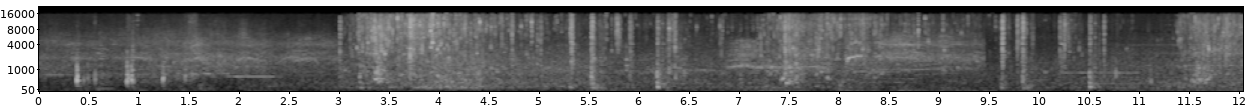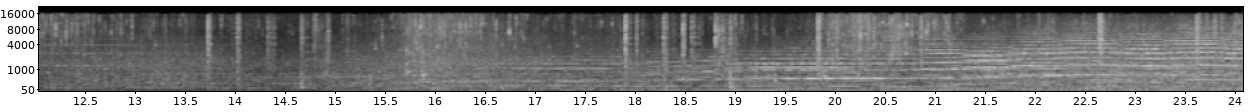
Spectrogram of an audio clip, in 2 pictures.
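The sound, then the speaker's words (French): A small boat being lowered from a ship into the sea: scattered knocks, thumps and creaks of handling through the first half, giving way to a growing, continuous wash and splash of water toward the end. “On va mettre le canot à la mer.”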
